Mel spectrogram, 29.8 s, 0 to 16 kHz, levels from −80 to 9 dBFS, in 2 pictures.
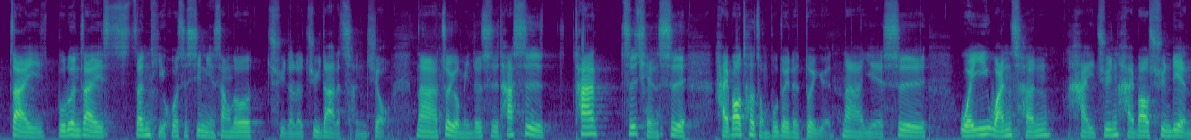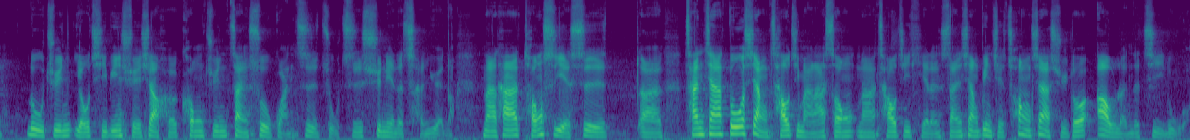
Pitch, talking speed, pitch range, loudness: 125 Hz, 225 characters per minute, 115-140 Hz, -21 LUFS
